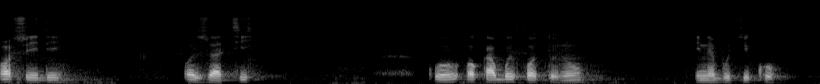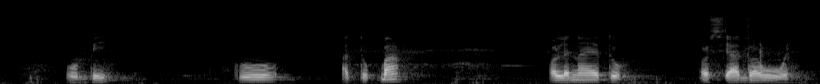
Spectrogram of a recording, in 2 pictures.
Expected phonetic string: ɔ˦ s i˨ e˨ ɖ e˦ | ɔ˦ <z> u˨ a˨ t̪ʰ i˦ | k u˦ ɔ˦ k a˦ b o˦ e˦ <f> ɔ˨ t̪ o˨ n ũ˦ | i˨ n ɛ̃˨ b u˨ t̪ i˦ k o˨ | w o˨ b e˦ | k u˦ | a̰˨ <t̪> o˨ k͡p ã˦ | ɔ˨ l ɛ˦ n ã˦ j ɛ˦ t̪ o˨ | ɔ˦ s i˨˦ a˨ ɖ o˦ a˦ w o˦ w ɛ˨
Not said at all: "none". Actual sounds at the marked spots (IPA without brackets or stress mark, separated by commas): z, f, t̪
